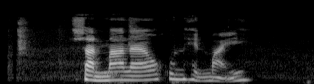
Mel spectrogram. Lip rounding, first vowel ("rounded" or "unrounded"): unrounded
